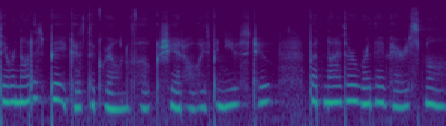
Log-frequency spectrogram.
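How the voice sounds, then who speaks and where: Soft-spoken and calm, gentle delivery at a moderate pace. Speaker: ASMR channel reader. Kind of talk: soft-spoken ASMR book reading. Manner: soft-spoken, calm, gentle.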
